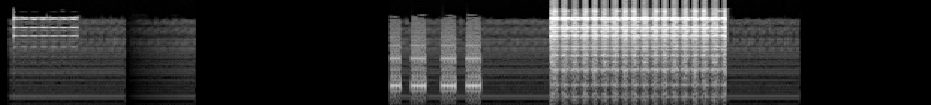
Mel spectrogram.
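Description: Electronic intro sound effects: a brief fast-pulsing beep at the start, four short beeps about two and a half seconds in, then the loudest part, a fast-pulsing electronic ring lasting about a second.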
